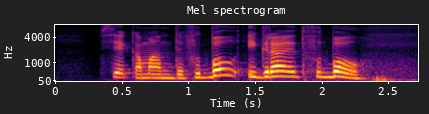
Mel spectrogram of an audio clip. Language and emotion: Russian, positive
